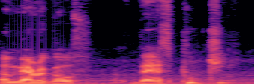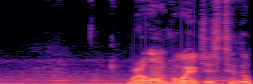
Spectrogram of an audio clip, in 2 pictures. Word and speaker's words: Vespucci: and perhaps that's Poochie his name is vest Poochie cuz they uh they broke it down so you could pronounce it correctly so it's Amerigo Vespucci we're on voyages to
